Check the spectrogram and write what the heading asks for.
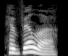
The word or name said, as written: havilah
